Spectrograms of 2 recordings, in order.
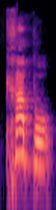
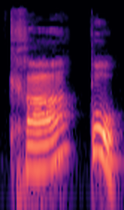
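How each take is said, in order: First: Said in the usual way. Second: "crapaud" slowly as cra, pause, paud; syllable by syllable. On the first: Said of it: "retenez le mot crapaud". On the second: Shown as a demonstration. Teacher dividing the word for pupils, "crapaud" in two separate syllables. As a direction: split "crapaud" into two held beats. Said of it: "deux consonnes".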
